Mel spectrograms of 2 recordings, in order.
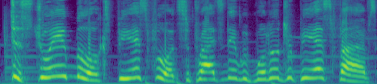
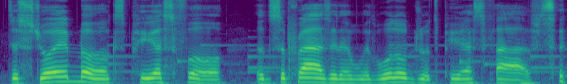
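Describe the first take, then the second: First: It is shouted hyped, in a Geordie-like accent. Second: It is said in a Yorkshire accent. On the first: The speaker calls it wrong. "I just went kind of weird, Geord- uh, Geordie there" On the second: The speaker calls it right. "like with a Yorkshire accent"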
